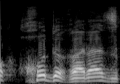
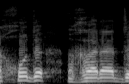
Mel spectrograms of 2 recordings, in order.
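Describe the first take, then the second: First: Said in the usual way. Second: खुद गरद, slow and ending on d. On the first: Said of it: "खुद गरद नहीं कहते". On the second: Shown as a demonstration. Teacher showing the rejected form, खुद गरद with d for z. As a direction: end खुद गरद with d, not z. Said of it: "नहीं कहते".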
